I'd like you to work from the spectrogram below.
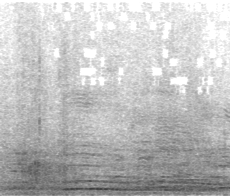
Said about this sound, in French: La ministre est en robe. Voilà qui suffit à déclencher un brouhaha fait d'exclamations sarcastiques.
